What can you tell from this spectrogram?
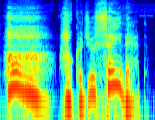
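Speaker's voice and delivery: slow, hammed-up gasp of outrage; mock horrified gasp then slow question; mock gasp of shock. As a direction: play the scandalised listener, drawn out. Mock shocked reaction to own claim.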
